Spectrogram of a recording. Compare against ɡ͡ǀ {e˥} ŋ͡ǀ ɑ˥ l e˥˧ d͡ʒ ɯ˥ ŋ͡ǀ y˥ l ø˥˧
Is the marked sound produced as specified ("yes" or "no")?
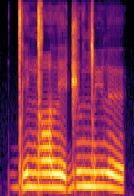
yes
